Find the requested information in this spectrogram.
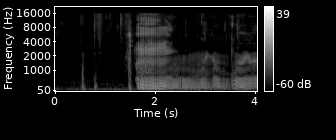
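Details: A chihuahua growling while eating breakfast indoors: after a few soft clicks, a sudden sustained rumbling growl with a wavering, tremulous tone continues steadily to the end.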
